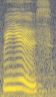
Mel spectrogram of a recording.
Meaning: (noun) 1. The act of salvaging or in some manner restoring a discarded item to yield something usable 2. The act of using again, or in another place
- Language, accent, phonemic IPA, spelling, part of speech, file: English, US, /ɹiːˈjuːs/, reuse, noun / verb, En-us-re-use.ogg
